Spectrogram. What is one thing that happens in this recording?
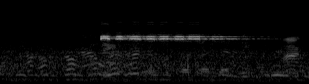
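A referee's whistle blows in several short, shrill blasts.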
